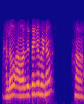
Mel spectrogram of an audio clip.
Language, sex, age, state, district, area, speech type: Marathi, female, 18-30, Maharashtra, Yavatmal, rural, conversation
